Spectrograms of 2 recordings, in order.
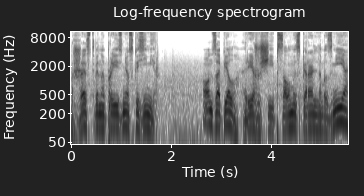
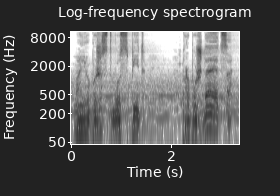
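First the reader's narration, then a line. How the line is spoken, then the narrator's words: Whisper. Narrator (Russian): шептал Таласка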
